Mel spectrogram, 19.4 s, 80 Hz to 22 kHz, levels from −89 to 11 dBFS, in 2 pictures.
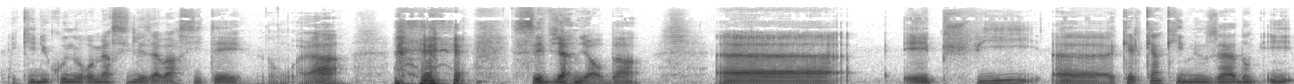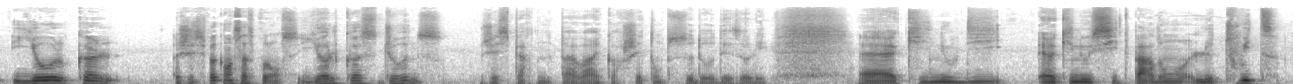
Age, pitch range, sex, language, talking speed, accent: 30-49, 85-105 Hz, male, French, 165 wpm, French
